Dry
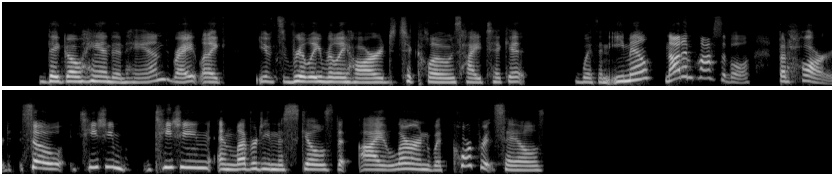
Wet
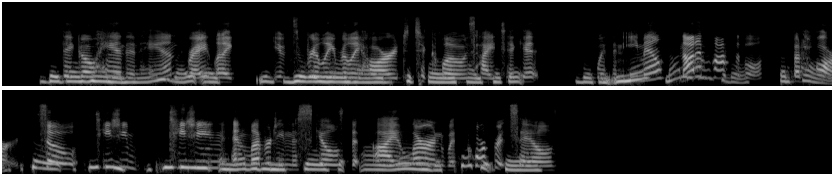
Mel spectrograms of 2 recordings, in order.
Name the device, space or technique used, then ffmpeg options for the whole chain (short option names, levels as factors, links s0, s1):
voice memo with heavy noise removal: -filter_complex "[0:a]asettb=1/sr,asplit=3[s0][s1][s2];[s0]atrim=end=10.144[s3];[s1]atrim=start=10.14:end=10.58,asetpts=PTS-STARTPTS,afade=t=in:d=0.004:c=qsin,afade=t=out:st=0.436:d=0.004:c=qsin,asplit=2[s4][s5];[s5]adelay=20,volume=0.447[s6];[s4][s6]amix=inputs=2:normalize=0,atrim=end_sample=19404[s7];[s2]atrim=start=10.576[s8];[s3][s7]acrossfade=d=0.004:c1=hsin:c2=qsin[s9];[s9][s8]acrossfade=d=0.004:c1=qsin:c2=hsin,anlmdn=1,dynaudnorm=f=120:g=11:m=1.78,acrossover=split=520[s10][s11];[s11]adelay=140[s12];[s10][s12]amix=inputs=2:normalize=0,volume=0.398"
